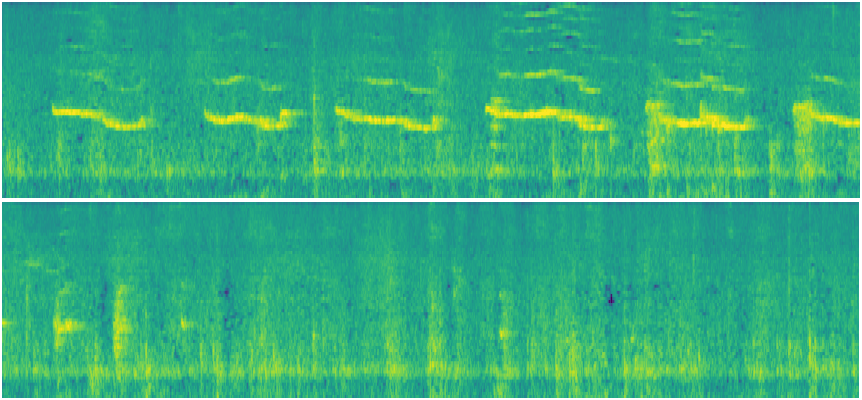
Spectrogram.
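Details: Basenji puppies nursing from their mother, who keeps them clean, give high, thin whimpers that slide downward in quick bursts.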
